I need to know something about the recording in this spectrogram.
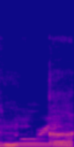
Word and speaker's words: KNRE: I think it's Nori. Nori's fine.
